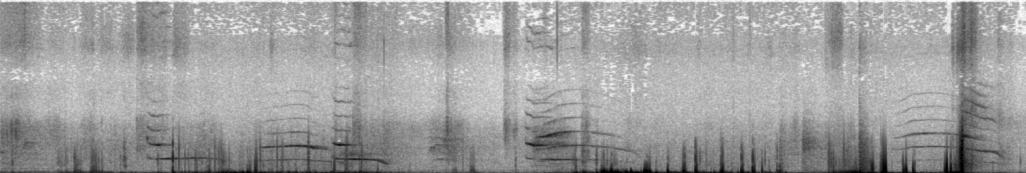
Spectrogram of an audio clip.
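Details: Several kittens give high, thin meows that rise and fall, calling repeatedly for their mother, who keeps her distance and watches them.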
